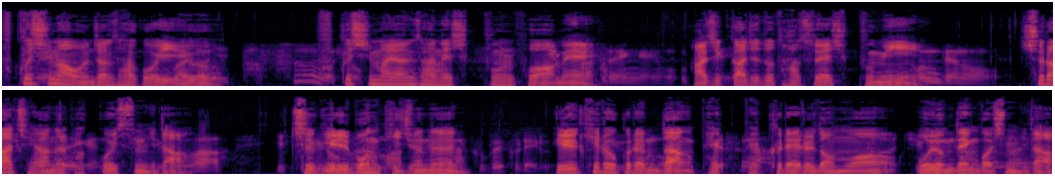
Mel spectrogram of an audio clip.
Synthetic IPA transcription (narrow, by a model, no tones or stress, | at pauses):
ɸʰu̥kʰɯɕ͈imawʌnd͡ʑʌnsʰaɡoiju | ɸʰu̥kʰɯɕ͈imajʌns̬ʰane̞ɕʰi̥k̚pʰumɯɭpʰoɦame̞ | ad͡ʑik̚k͈ad͡ʑidotasʰue̞ɕʰi̥k̚pʰumi | t͡ɕʰuɾat͡ɕe̞ɦanɯɭpak̚k͈ois͈ɯmɲida̰ | t͡ɕɯɡiɭbonkid͡ʑunɯniɭkʰiɾoɡɯɾe̞mdaŋpepe̞kʰɯɾe̞ɾɯɭnʌmuːjomdwe̞nɡʌɕʰimɲida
